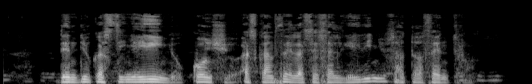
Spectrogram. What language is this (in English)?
Galician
